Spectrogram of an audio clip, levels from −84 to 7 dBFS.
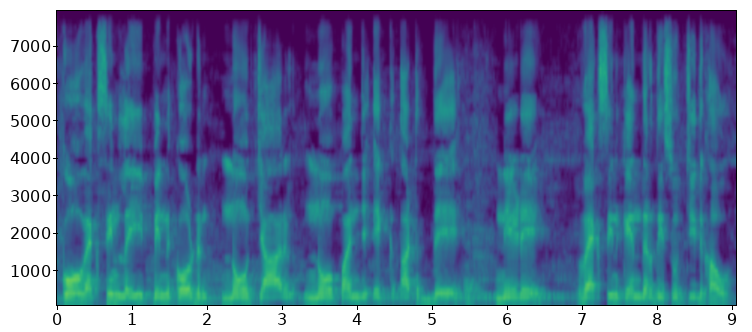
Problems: background sounds at intervals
